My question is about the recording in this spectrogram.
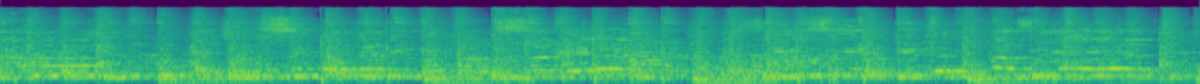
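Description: Live pagode from a small samba group: surdo bass drum, a small stringed instrument and hand percussion keep a steady, dense beat, with voices singing over it.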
